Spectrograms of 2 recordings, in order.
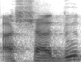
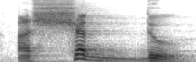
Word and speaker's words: أَشَدُّ: Asyaddu, jadi tidak boleh dibaca asyadu tetapi asyaddu.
